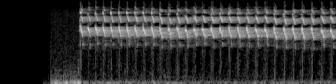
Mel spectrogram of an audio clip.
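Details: Oriental white-eye song, used as a training tutor for magpie-robins: a fast, steady run of high, bright twittering notes, about four per second, starting after a brief silence and continuing without pause.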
